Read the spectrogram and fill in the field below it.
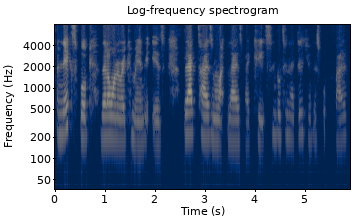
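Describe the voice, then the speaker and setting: A young woman who isn't a native English speaker hosts a casual book review vlog, rambling through her picks in a chatty way with self-corrections and giggly asides. Her mid-range voice keeps a fairly even intonation and moves a little fast. The recording has no echo.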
